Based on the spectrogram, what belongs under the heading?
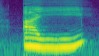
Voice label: "ayi", Chinese; Survival Chinese

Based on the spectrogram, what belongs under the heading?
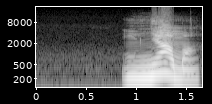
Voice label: "mnyama", Swahili

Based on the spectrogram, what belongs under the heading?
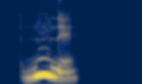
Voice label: "nne", Swahili

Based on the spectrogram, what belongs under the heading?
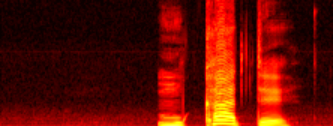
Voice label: "mkate", Swahili

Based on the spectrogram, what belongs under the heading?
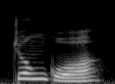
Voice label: "zhongguo", Chinese; Survival Chinese

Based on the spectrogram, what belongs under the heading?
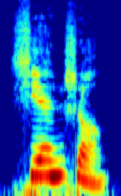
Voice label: "xiansheng", Chinese; Survival Chinese

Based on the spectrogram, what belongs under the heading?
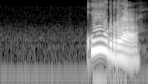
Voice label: "kura", Swahili

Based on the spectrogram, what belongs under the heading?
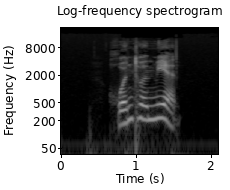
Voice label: "huntun mian", Chinese; Survival Chinese

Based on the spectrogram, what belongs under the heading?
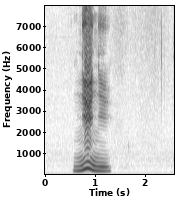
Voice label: "nyinyi", Swahili

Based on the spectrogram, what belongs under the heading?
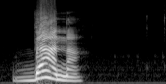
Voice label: "dhana", Swahili

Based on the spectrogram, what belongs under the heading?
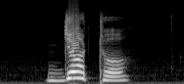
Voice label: "joto", Swahili

